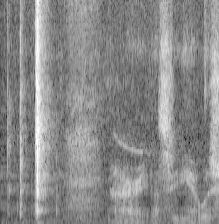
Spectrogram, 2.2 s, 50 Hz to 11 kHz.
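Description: A sharp metallic click from the action of an Anschutz 64 MP bolt-action rimfire rifle being handled, preceded by a couple of lighter clicks.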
